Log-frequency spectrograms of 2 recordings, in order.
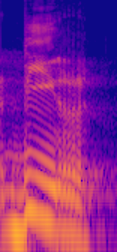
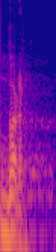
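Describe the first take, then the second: First: It is pronounced the way Russian reads it. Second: It is pronounced the native Crimean Tatar way. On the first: The speaker calls it wrong. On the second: The speaker calls it right.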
